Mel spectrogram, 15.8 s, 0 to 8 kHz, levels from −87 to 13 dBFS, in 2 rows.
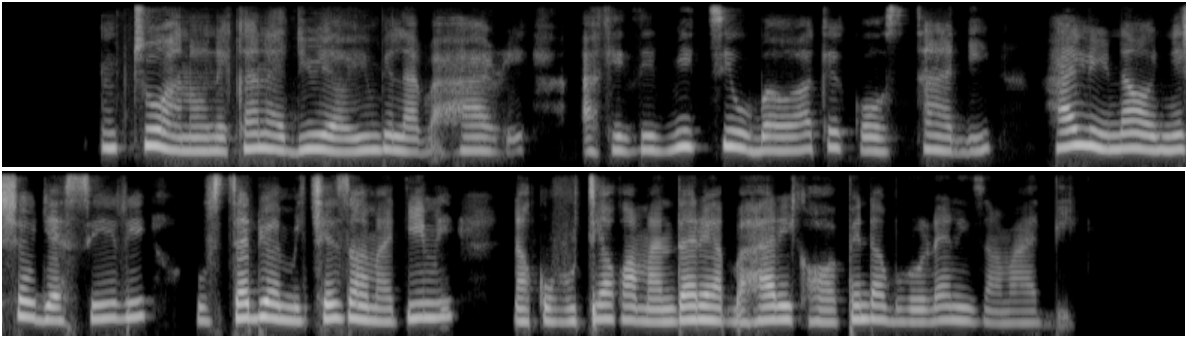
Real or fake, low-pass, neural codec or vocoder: fake; 7.2 kHz; codec, 16 kHz, 2 kbps, X-Codec, HuBERT features, trained on LibriSpeech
